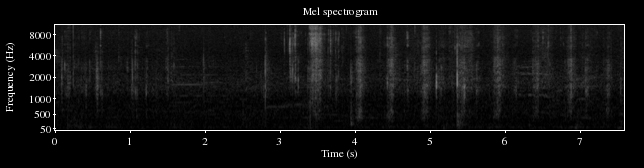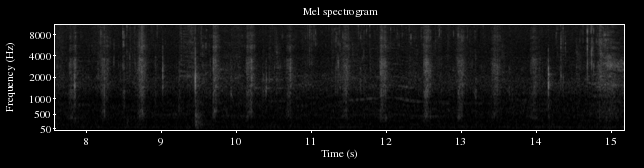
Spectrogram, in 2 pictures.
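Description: A person chewing a mouthful of dal and rice eaten by hand: a steady run of irregular short wet clicks and smacks.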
